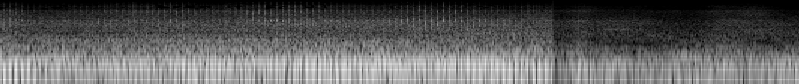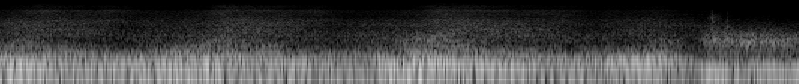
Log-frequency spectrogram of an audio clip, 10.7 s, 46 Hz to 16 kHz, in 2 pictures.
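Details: 1997 Craftsman II 30" rear-engine riding mower, 13.5 hp Tecumseh engine, mowing after repairs: smooth, even drone easing slightly in pitch under load, no knocks or shake; quiet, no vibration. Normal running.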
